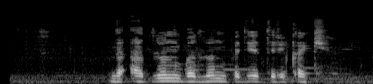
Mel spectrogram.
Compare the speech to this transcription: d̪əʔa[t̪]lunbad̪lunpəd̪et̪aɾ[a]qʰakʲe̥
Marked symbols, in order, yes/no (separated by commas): no, no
